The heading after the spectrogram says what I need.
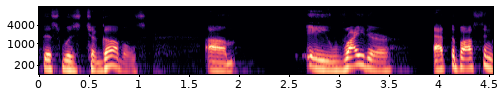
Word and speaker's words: Goebbels: I think you meant to say Goebbels. Goebbels, Goebbels, like gerbils. He says Goebbels like gerbils. Yeah, He there did is say it really weird. Goebbels. There is the both. I've seen both pronunciations.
